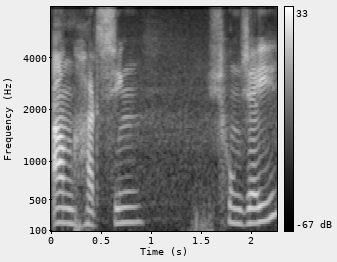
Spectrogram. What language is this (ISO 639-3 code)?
brx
